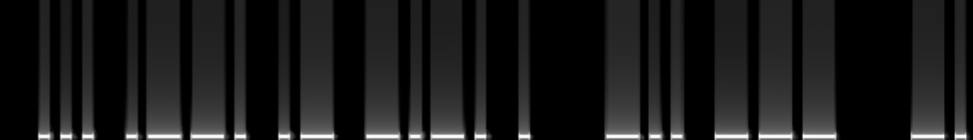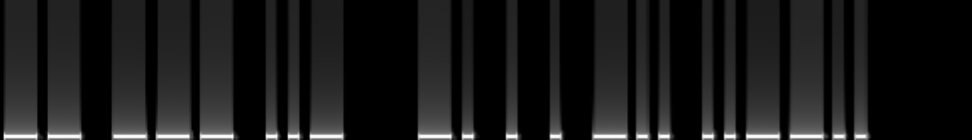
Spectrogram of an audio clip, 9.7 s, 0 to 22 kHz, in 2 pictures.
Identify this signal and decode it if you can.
Morse code, heard as a keyed tone, about 22 wpm, 700 Hz. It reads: SPACE DO YOU NEED?
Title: Sentences from Top 1000 Words - Review Part 5 - 22wpm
